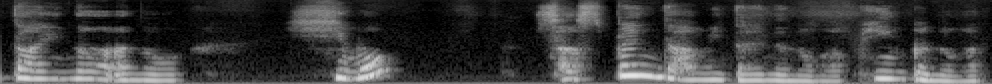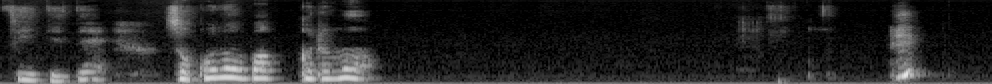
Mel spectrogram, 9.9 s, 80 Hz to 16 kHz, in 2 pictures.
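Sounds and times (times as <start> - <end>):
speech: 0.2 - 2.0, 2.7 - 6.9
hiccup: 9.4 - 9.7.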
